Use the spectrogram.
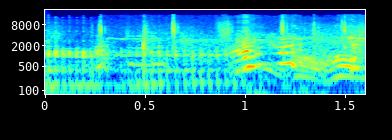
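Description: A lion roars in a television drama, a deep growling snarl rising under a person's voice and mixed with other show sound.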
